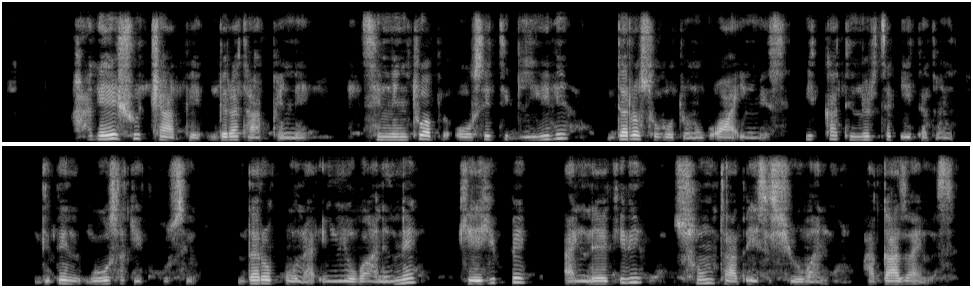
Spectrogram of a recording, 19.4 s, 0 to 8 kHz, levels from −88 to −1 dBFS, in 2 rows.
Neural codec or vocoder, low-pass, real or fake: codec, 16 kHz, 4.8 kbps, FACodec; 7.2 kHz; fake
